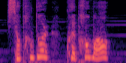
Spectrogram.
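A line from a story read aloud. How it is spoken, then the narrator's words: Sudden terrified shout. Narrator (Chinese): 贝里奥突然惊恐的大叫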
